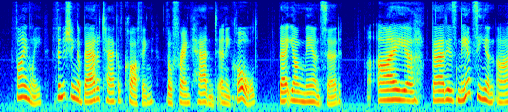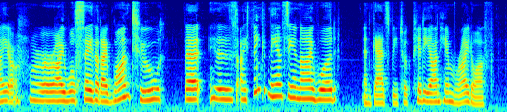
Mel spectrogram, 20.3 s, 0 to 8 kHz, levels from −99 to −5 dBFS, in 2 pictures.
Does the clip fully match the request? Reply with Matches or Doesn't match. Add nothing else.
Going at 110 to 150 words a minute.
Matches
